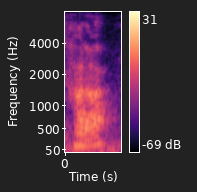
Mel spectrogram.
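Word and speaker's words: 腹: that character, which is hara. So interestingly, that same character can be pronounced fuku or hara.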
